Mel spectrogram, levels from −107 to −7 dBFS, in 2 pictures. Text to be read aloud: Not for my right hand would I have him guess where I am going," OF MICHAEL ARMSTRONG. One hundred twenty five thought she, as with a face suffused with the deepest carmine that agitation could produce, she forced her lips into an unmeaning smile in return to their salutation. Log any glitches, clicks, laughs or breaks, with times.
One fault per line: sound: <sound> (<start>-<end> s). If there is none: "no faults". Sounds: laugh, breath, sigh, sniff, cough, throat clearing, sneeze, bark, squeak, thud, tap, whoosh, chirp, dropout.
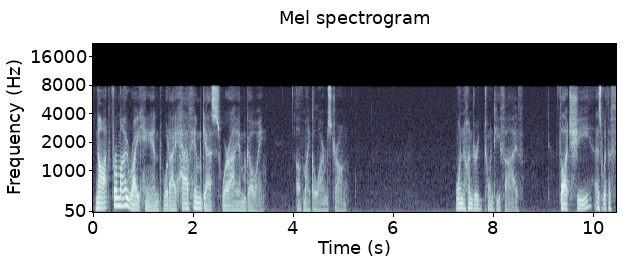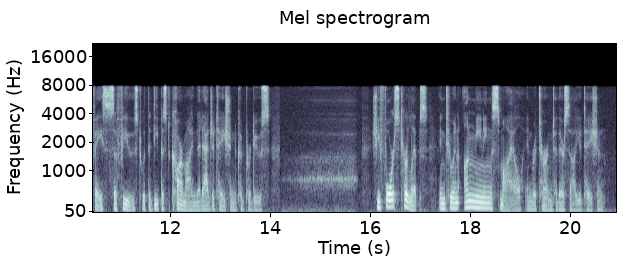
sound: breath (14.2-15.8 s)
